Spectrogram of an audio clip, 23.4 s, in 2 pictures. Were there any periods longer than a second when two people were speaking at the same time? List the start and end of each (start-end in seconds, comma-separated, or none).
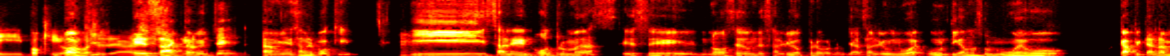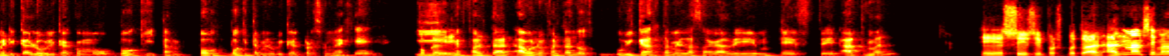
0.5-2.0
